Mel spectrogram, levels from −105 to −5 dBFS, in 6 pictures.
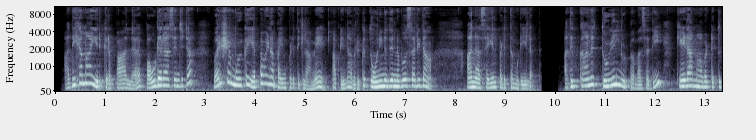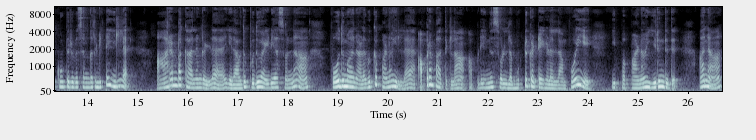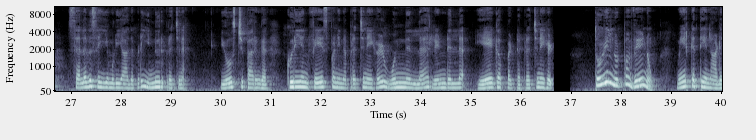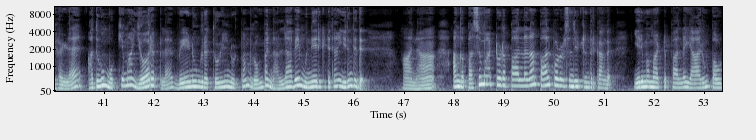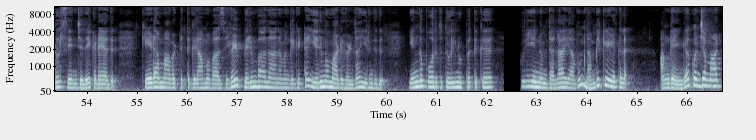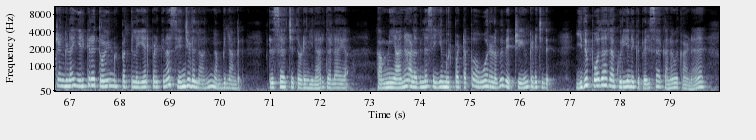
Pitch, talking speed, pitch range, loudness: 185 Hz, 100 wpm, 160-215 Hz, -26 LUFS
